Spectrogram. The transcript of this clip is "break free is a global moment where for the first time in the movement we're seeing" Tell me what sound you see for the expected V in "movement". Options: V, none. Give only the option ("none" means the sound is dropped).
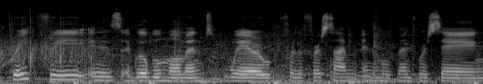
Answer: V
